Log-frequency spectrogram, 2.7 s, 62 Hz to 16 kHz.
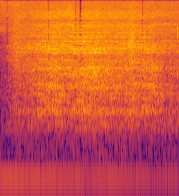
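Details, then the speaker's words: Chevrolet 3500 dually with brake problems, wheels spun on a lift after pumping the brakes: a steady harsh scraping hiss over a low hum. The rear pads are worn through, metal to metal on the rotors; the fronts are still good. "the front ones are okay still in pretty good shape but these back one's wore completely out they're metal to metal"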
